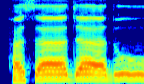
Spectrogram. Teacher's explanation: এর নাম হচ্ছে মাদ্দে আরজি তিন আলিফ টান হবে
